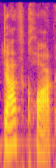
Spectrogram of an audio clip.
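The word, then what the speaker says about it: Dethklok: Ayla says it's pronounced Death Clock.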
